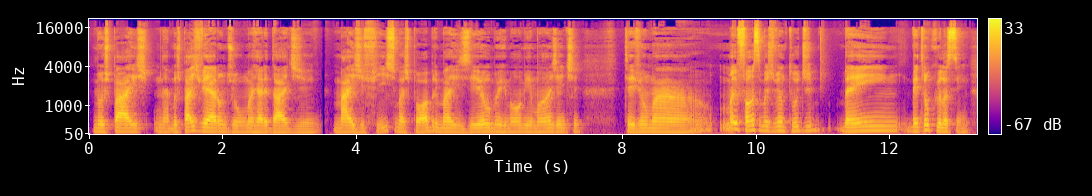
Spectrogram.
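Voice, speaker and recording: A man in his thirties with a Carioca accent, telling his life story as a podcast guest in a relaxed, conversational way. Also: medium pitch, unhurried, creaky. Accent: Carioca Portuguese. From Rio de Janeiro, Brazil. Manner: relaxed, conversational, with fillers and trailing phrases. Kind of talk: casual personal storytelling.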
